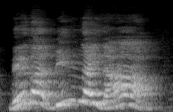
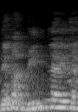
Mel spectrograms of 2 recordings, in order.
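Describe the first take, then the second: First: It is shouted loudly. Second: It is said in a small voice.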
